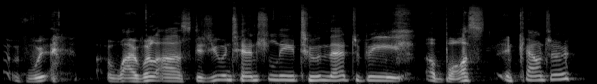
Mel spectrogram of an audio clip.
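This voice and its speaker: A man's raised, projected voice with an American accent, high in pitch and bright, sharp in tone, with ordinary pitch variation at a moderate pace. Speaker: tabletop role-playing game player. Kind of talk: casual chat.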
